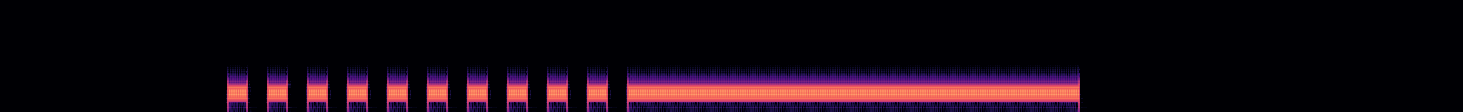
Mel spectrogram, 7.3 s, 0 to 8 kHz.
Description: Telephone call progress tone (North American plan), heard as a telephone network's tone, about 350, 440 Hz, 0.1 s on and 0.1 s off. Stutter dial tone.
